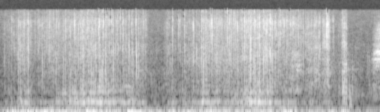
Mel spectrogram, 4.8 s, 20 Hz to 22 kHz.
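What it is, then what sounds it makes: Sequin fabric hat scratched. Fingertips with long red-painted nails scratch and rub across a red and green plastic sequin fabric Santa-style hat with a white fluffy trim, lying flat on a wooden table. The result is a continuous soft crinkling, scratching texture over a steady low rumble and a faint hum near 300 Hz, fading slightly near the end.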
